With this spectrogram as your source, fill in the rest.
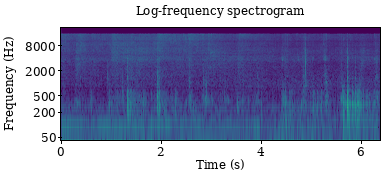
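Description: Annatto is stirred in oil in a frying pan, giving a bright, steady sizzle close by, with repeated scraping strokes of the spoon that grow busier toward the end and no talk.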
